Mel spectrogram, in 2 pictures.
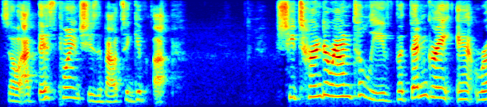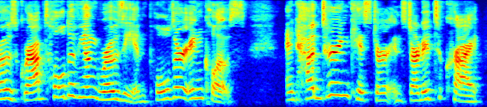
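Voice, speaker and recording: A woman teacher reading a story aloud to children, expressively, pausing to explain it and talk directly to young listeners. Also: on the high side, big pitch swings, pushed and bright.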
